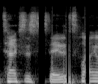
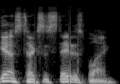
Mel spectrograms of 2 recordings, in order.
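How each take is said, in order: First: PLAYING lifted in a questioning rise; retold question, voice rising at the end on PLAYING; questioning echo. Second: YES stressed, then PLAYING without a questioning rise; retold answer, YES first and no lift on PLAYING; confirming answer. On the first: Wife's questioning echo of his request. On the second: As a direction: confirm it as a statement, leaning on YES. His answer confirming to his wife.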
